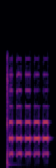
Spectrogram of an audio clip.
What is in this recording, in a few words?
clock alarm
